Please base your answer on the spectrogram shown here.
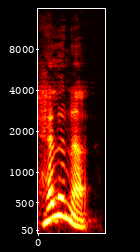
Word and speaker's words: Helen: So thank you very much, Helena, for that.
